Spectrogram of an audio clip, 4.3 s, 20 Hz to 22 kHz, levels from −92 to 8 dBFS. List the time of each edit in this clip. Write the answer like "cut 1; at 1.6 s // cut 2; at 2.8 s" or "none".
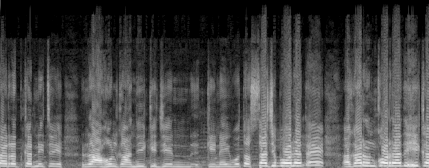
cut 1; at 3.3 s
